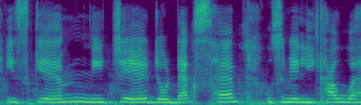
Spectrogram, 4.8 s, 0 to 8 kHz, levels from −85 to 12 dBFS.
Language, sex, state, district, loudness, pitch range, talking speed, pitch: Hindi, female, Jharkhand, Palamu, -13 LUFS, 245-265 Hz, 110 wpm, 255 Hz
